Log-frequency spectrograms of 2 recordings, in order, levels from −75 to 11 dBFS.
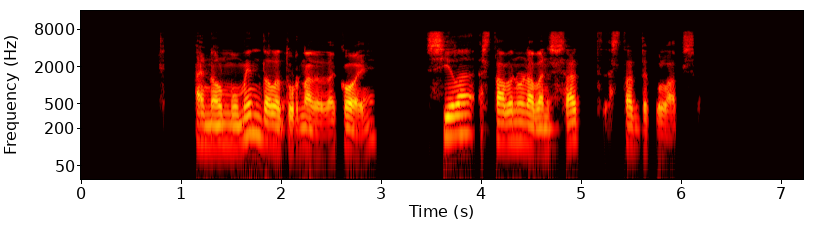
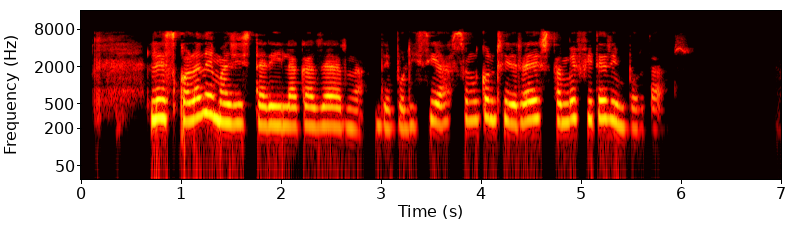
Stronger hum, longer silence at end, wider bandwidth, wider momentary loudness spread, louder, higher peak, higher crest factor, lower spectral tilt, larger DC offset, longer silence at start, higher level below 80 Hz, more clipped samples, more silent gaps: neither; first, 1.1 s vs 0.95 s; about the same, 7.8 kHz vs 7.8 kHz; second, 9 LU vs 19 LU; second, -22 LUFS vs -16 LUFS; about the same, -4 dBFS vs -2 dBFS; about the same, 20 dB vs 16 dB; first, -5 dB/octave vs -2.5 dB/octave; neither; first, 1.15 s vs 0.15 s; second, -74 dBFS vs -64 dBFS; neither; first, 2.95-3.44 s, 5.00-5.14 s, 5.96-6.00 s vs none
